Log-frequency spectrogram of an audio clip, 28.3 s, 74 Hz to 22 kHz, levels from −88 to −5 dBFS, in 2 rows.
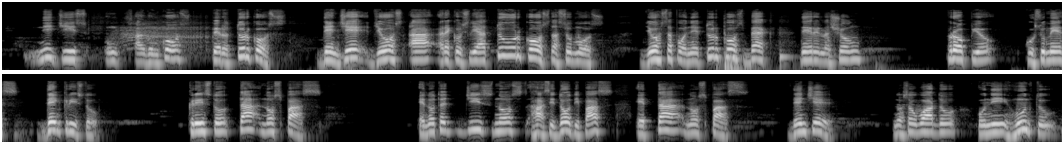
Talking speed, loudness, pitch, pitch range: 95 wpm, -26 LUFS, 180 Hz, 165-200 Hz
